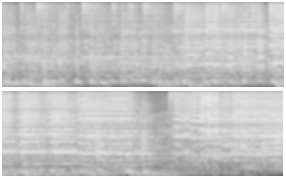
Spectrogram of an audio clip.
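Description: Marching band playing: brass holding chords over repeated bass drum hits and percussion.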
